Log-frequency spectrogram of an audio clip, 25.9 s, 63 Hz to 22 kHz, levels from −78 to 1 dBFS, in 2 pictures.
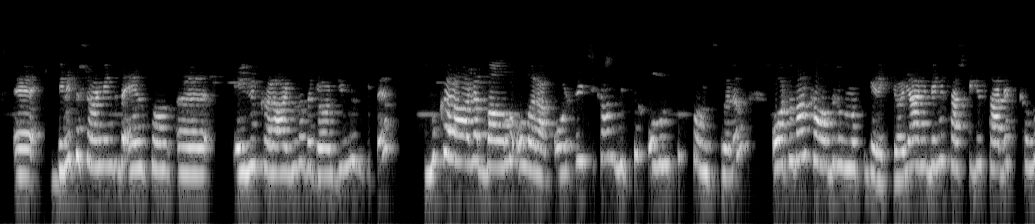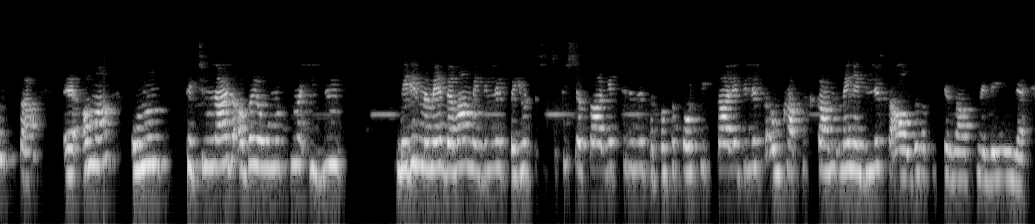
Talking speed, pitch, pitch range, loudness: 130 wpm, 275 Hz, 245-295 Hz, -17 LUFS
